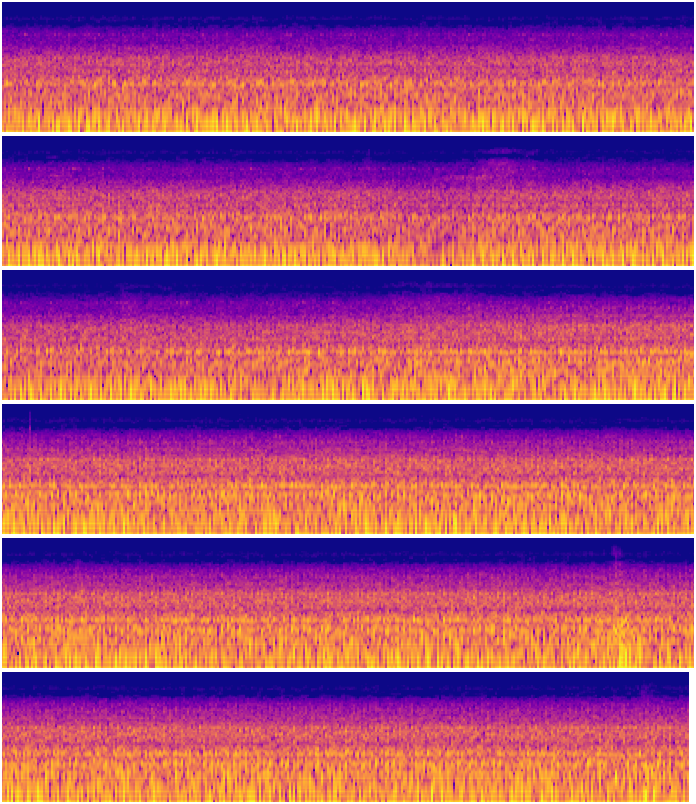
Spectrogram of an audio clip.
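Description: A van engine idles steadily close by.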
